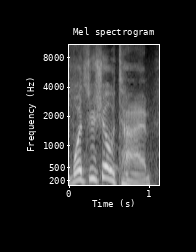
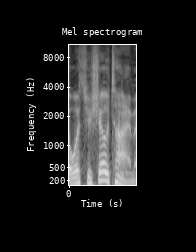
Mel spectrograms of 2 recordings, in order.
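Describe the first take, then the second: First: "your" stretched high and slow; stress on your. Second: Said in the usual way. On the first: Retold or imitated. To the stranger at the cinema, leaning on "your". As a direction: lean hard on "your", drawn out.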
